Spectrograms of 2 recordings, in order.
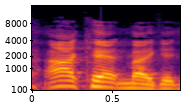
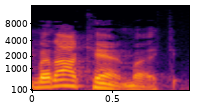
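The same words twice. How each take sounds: First: Said in the usual way. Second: I punched, set against you; stress on I. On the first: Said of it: "I'm just an ordinary person". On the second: Retold or imitated. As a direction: lean on the word I, can't make it fading. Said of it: "You can make it".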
